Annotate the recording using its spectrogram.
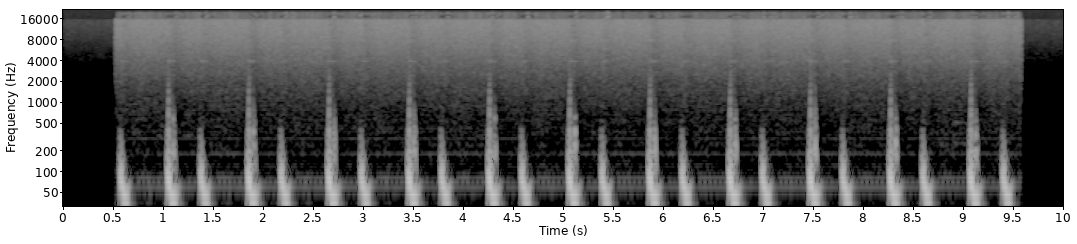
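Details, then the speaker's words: Split first heart sound: a steady heartbeat at about 75 a minute, with the first heart sound split into two close parts, played for comparison with a fourth heart sound (S4). "you now compare the timing and quality of the s4 with that of a split first sound first the s4 and now the split first sound"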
